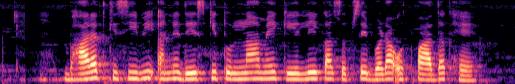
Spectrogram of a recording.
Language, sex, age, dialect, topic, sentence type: Hindi, female, 18-24, Kanauji Braj Bhasha, agriculture, statement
